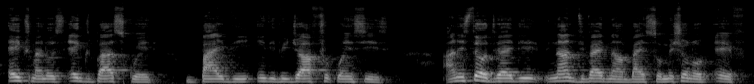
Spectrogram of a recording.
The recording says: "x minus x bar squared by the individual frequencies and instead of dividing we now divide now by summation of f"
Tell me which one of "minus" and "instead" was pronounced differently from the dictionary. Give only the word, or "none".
instead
